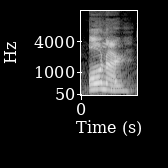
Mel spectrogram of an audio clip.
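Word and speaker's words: honour: অনার, এইচের উচ্চারণ নাই, এন অনার।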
